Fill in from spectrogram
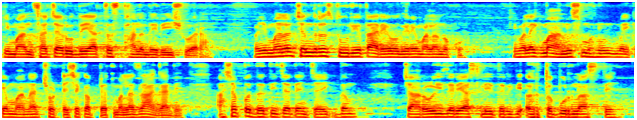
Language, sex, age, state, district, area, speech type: Marathi, male, 30-45, Maharashtra, Satara, urban, spontaneous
